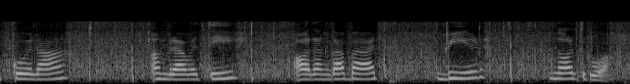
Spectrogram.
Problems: constant background noise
